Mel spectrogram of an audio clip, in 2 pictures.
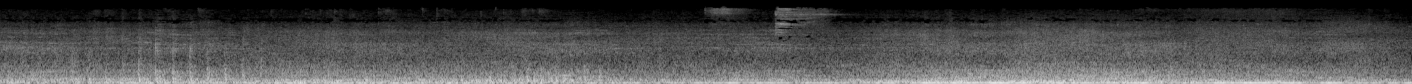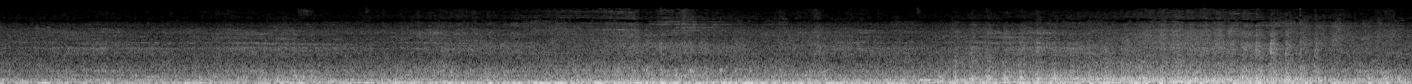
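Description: Freight train of autorack cars rolling past close by: a steady rumble of steel wheels on rail. There is a brief high squeal about eight seconds in.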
